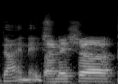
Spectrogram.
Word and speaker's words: Thymesia: Thymesia. – Mm-hmm. – I'd spell that, please. – T-H-Y... M-E-S-I-A.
